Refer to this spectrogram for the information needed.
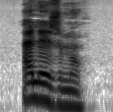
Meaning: alternative form of allégement
- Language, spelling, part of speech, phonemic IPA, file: French, allègement, noun, /a.lɛʒ.mɑ̃/, LL-Q150 (fra)-allègement.wav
